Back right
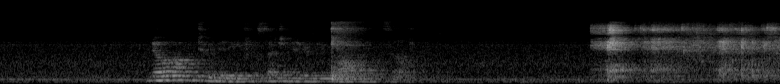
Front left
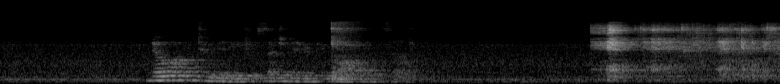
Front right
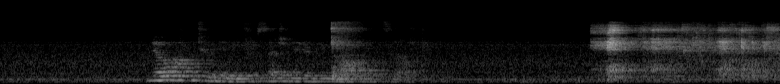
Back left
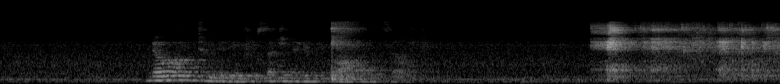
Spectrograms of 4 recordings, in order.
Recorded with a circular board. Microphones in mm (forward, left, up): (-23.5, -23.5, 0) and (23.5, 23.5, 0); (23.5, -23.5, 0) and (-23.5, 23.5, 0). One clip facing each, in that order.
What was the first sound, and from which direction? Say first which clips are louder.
A woman speaking: back right 1 dB, back left 2 dB; 160° left.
